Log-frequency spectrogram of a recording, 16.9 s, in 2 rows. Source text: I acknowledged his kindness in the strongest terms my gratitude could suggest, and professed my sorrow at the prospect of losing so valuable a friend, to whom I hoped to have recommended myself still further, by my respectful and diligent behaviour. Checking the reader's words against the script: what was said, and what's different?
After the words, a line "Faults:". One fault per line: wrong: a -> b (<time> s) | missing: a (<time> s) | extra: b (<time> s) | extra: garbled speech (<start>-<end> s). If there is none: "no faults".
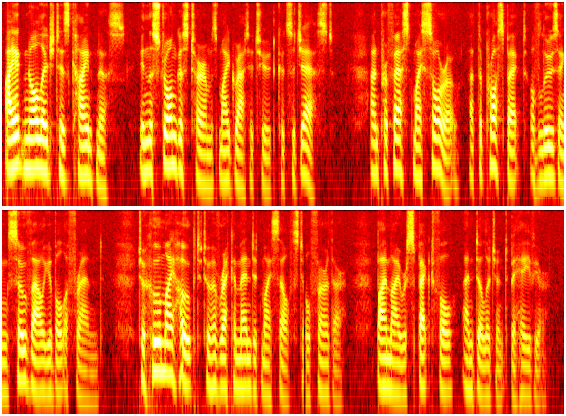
I acknowledged his kindness in the strongest terms my gratitude could suggest, and professed my sorrow at the prospect of losing so valuable a friend, to whom I hoped to have recommended myself still further, by my respectful and diligent behaviour.
Faults:
no faults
